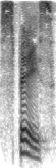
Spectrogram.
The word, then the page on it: space: American English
